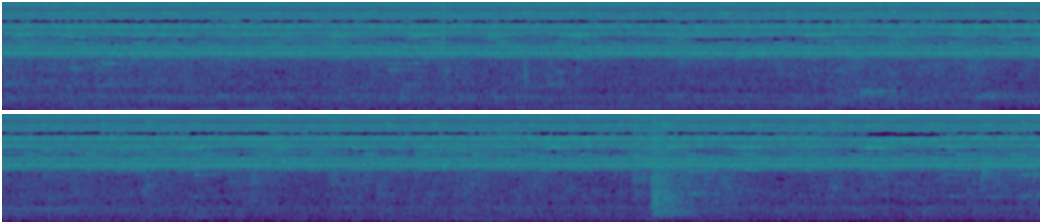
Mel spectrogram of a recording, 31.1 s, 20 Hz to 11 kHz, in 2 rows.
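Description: Steady background hiss, with a faint low hum in the first few seconds and one brief, short sound about 25 seconds in.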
